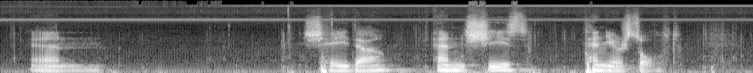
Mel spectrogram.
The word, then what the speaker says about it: شیدا: So now you learn how to pronounce this. Shayda. And Shayda.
